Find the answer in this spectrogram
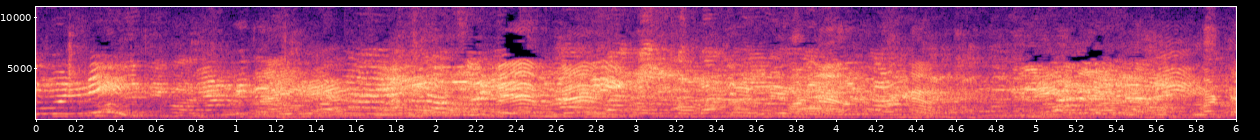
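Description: A crowd of children chattering and calling out all at once, many high voices overlapping without a pause.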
